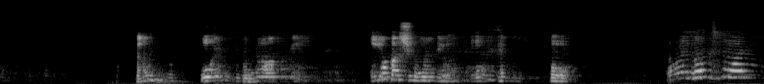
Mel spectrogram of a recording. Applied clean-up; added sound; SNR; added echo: neural mask model DeepFilterNet 3.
